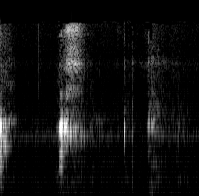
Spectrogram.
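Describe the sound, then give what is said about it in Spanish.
Small dogs barking outside a house, a few short, faint yips spaced apart with quiet between them. “si alguien está escuchando muchos ladridos de perro en estos momentos, hay una gran cantidad de perros chicos que están ladrando afuera de mi casa.”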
